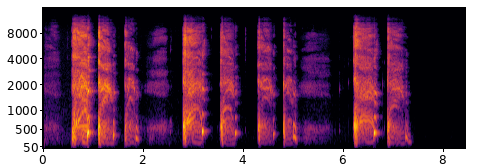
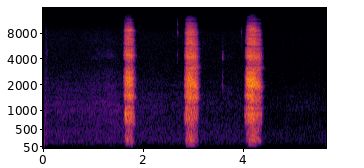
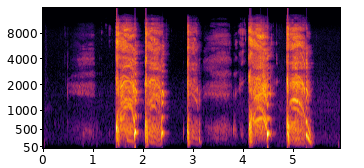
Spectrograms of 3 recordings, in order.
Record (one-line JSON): {"three_cough_length": "8.5 s", "three_cough_amplitude": 30254, "three_cough_signal_mean_std_ratio": 0.35, "exhalation_length": "5.7 s", "exhalation_amplitude": 13295, "exhalation_signal_mean_std_ratio": 0.28, "cough_length": "5.9 s", "cough_amplitude": 32768, "cough_signal_mean_std_ratio": 0.41, "survey_phase": "beta (2021-08-13 to 2022-03-07)", "age": "65+", "gender": "Female", "wearing_mask": "No", "symptom_none": true, "smoker_status": "Never smoked", "respiratory_condition_asthma": false, "respiratory_condition_other": false, "recruitment_source": "REACT", "submission_delay": "2 days", "covid_test_result": "Negative", "covid_test_method": "RT-qPCR", "influenza_a_test_result": "Negative", "influenza_b_test_result": "Negative"}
